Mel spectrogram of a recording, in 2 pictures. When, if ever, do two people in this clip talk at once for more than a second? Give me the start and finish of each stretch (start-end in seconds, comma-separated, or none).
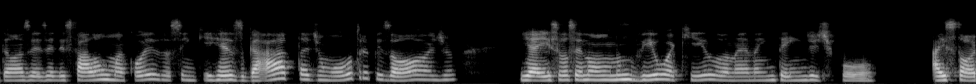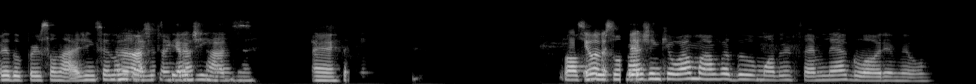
10.9-12.3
